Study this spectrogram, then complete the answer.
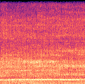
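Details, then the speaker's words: Yamaha NMAX scooter after repair of strange engine noise and general service, throttle body refitted: smooth steady idle, even hum with no knocking or ticking; engine running healthy. "então levamos o corpo de injeção e ligou a moto o barulhinho redondo né sem programa"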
